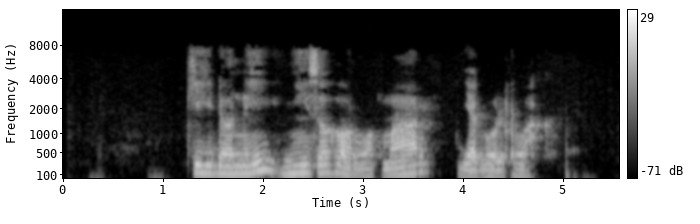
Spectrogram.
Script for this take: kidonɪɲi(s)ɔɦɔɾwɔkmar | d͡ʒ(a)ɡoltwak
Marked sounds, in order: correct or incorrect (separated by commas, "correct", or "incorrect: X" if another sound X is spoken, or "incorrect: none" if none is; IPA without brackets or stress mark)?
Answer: correct, correct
